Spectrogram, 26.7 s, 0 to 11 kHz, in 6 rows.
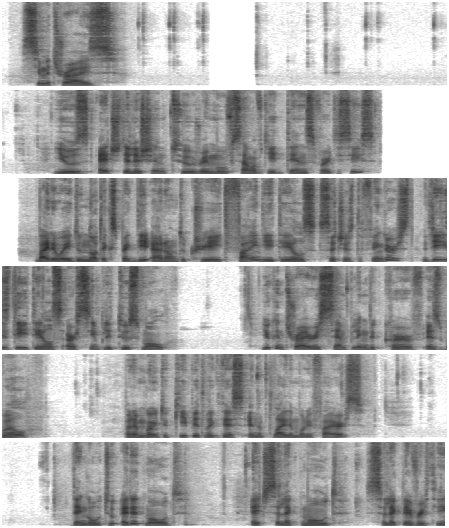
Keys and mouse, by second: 1.4 click, 2.5 shift+middle click, 3.7 click, 4.3 click, 6.2-8.2 drag, 8.7 shift+middle click, 15.4-15.8 middle drag, 16.9-18.2 shift+drag, 18.5 middle click, 20.4 click, 21.2 middle click, 21.8 drag, 22.0 middle click, 22.8 Tab, 24.7 click, 25.6 a, 26.5-26.6 right drag.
